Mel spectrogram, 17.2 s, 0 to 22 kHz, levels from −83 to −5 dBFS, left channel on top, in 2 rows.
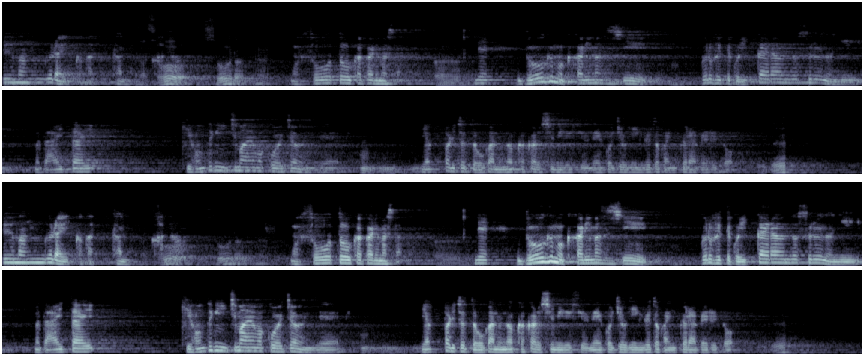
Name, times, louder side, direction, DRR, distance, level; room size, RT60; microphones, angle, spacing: voice 1, 0.0-1.8 2.9-4.0 4.7-4.9 5.1-6.5 7.0-8.6 8.9-9.5 10.4-12.0 12.8-15.9, right 8 dB, 75° right, 16 dB, 0.3 m, -30 dB
voice 2, 1.3-2.7 4.3-4.9 12.2-12.9 15.8-15.9 16.1-16.4, left 4 dB, 65° left, 9 dB, 0.5 m, -42 dB
15.5 x 9.5 x 6.6 m, 2.8 s
head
